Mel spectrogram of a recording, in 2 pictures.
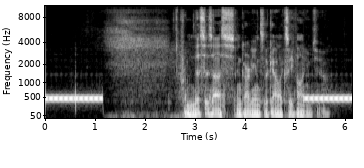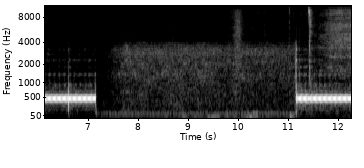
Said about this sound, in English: Let's do a phone call.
